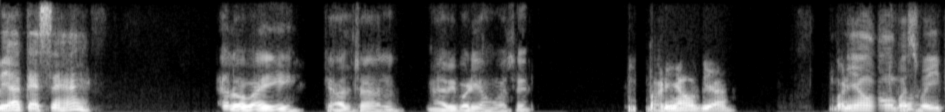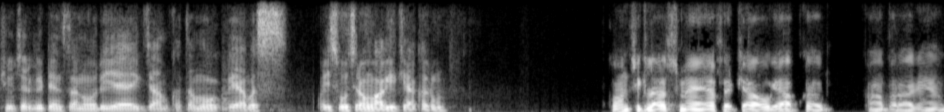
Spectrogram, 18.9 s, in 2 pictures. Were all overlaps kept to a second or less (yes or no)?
yes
